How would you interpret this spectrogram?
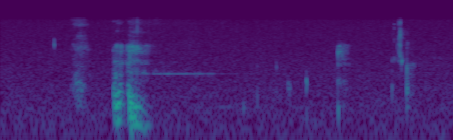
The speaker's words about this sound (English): Sorry, I was muted. I was chewing something. I shut my mic off.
